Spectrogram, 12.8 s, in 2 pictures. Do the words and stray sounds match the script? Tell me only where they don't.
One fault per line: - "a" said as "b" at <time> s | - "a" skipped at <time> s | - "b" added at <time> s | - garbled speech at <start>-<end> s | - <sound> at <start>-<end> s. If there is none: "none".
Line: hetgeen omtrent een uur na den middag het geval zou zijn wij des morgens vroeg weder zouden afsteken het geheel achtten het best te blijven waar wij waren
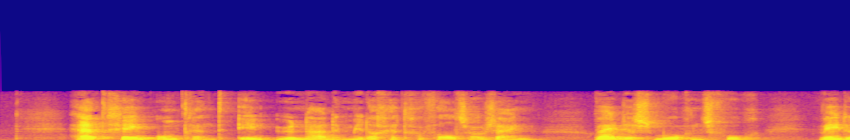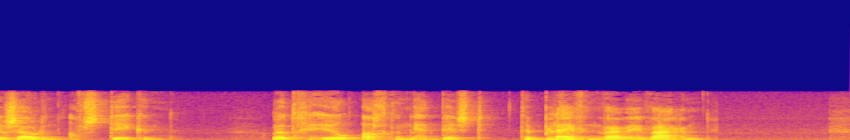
none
